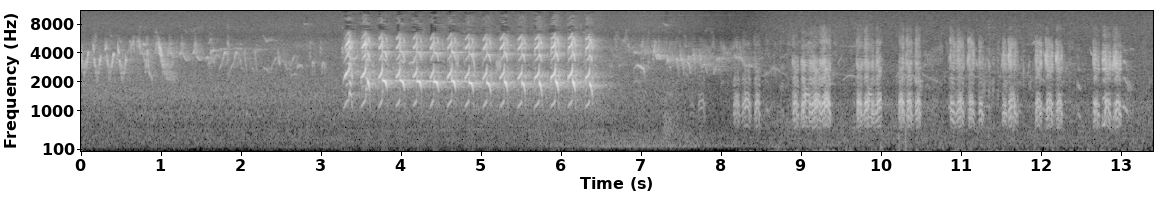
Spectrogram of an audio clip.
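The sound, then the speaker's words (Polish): A goose honks in a rapid, repeated series, followed by a second run of loud, choppy honks in short bursts, with no talking. “Gęś. Gdy mówimy o niej, zapewne mamy na myśli gęś domową lub gęgawę.”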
